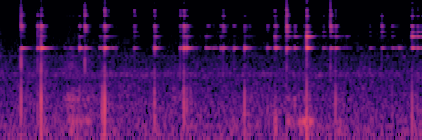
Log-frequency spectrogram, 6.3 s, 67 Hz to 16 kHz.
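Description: Fingertips and medium-length painted nails tap and click along the sides and wavy, fluted rim of a small, clear, hollow, empty glass bowl held up close in both hands. An irregular series of light, sharp clinks each rings briefly at a bright tone near 2.4 kHz, with high overtones above it.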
